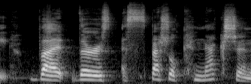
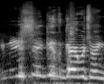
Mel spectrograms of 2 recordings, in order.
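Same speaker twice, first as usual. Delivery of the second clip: fast, higher and louder, building to his outburst; rising agitation; 9 semitones higher, 5 dB louder, much faster than usual. Retold or imitated. Retelling husband's garbage tantrum, fast and heated. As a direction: rush it up as his temper boils.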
